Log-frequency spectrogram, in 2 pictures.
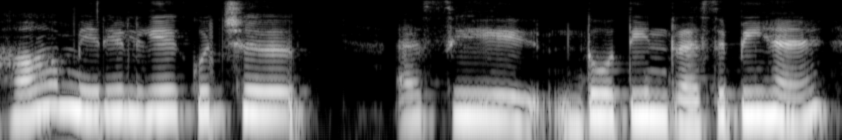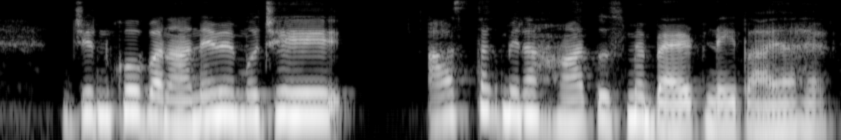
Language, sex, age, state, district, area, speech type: Hindi, female, 45-60, Madhya Pradesh, Jabalpur, urban, spontaneous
